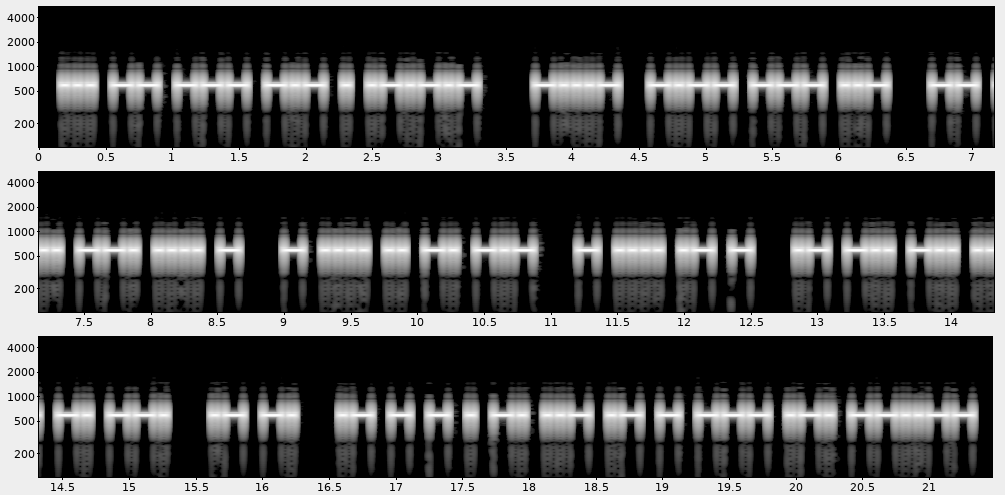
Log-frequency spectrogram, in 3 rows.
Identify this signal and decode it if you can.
Morse code, heard as a keyed tone, about 25 wpm, 600 Hz. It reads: SMOKE. <BT> YOU MIGHT THINK THAT ADDING AN ATTENUATOR,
